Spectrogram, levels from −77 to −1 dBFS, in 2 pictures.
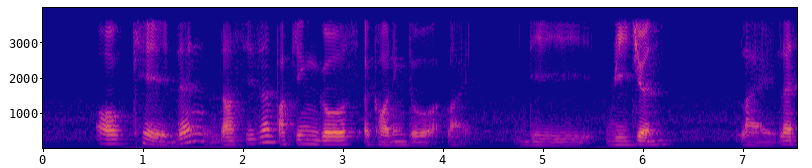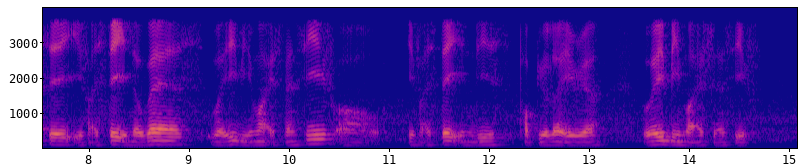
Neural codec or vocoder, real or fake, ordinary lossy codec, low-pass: none; real; none; 3.6 kHz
